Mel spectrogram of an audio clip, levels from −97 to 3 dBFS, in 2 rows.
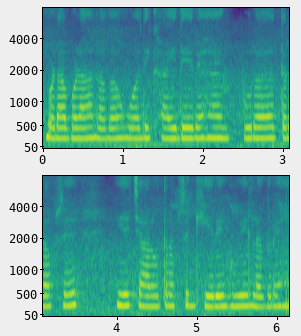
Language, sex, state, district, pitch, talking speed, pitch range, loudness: Hindi, female, Chhattisgarh, Raipur, 230 Hz, 165 wpm, 225-230 Hz, -13 LUFS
